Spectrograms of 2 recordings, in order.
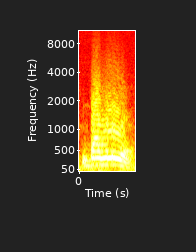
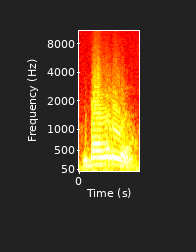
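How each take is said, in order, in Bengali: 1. দ্রুত বলা হয়, অংশ দুটো একসাথে মিলিয়ে। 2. দ্রুত বলা হয়, অংশ দুটো একসাথে মিলিয়ে।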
